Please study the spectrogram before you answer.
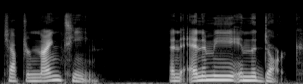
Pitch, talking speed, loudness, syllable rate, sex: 170 Hz, 120 wpm, -17 LUFS, 5.2 syllables/s, female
